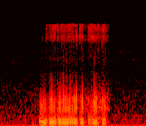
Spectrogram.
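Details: Single drawn-out snore from a sleeping Yorkshire Terrier, a small dog with a big snore: a rattling, pulsed rasp lasting about one second against faint steady hiss.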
